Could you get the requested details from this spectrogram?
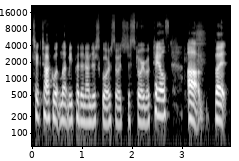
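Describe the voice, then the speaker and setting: A woman's voice: fairly low pitch, a little fast, fairly bright tone. A woman game master narrating a tabletop game and signing off with upbeat announcements.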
